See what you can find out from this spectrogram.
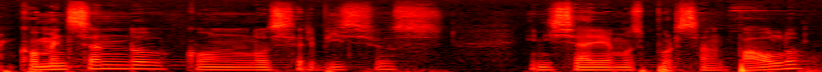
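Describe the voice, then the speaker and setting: With a Brazilian accent, a man speaks at a very slow pace and fairly low pitch, his tone dark and mellow, with ordinary pitch variation. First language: Portuguese (speaking Spanish). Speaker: neurologist. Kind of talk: conference talk. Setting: conference auditorium, hybrid event.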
